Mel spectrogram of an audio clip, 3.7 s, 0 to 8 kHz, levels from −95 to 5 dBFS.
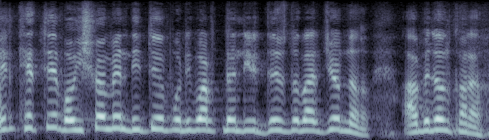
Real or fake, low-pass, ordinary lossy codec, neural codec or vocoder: fake; none; none; codec, 16 kHz, 0.8 kbps, ZipCodec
